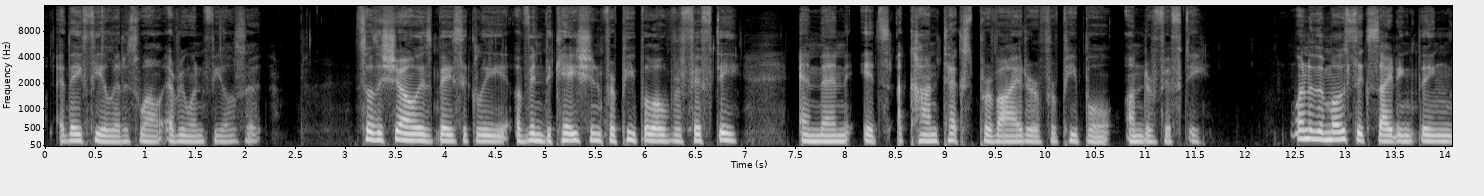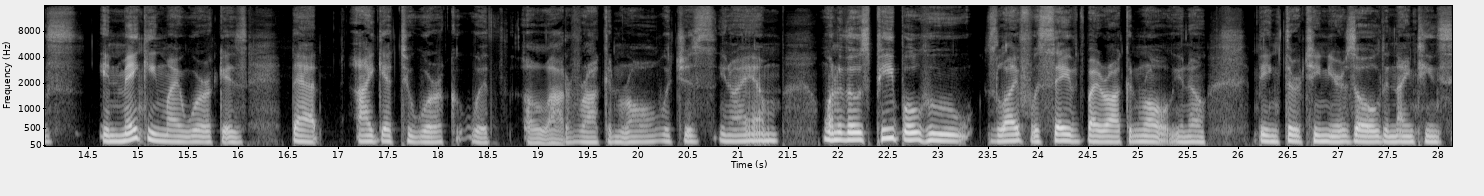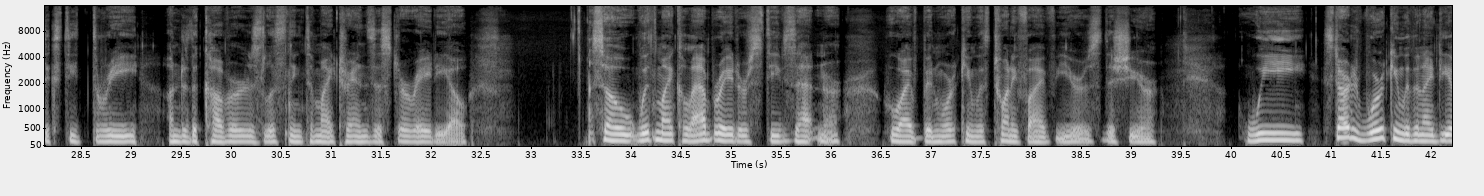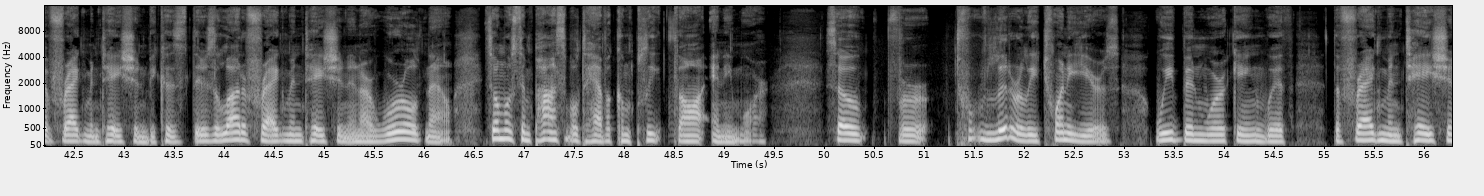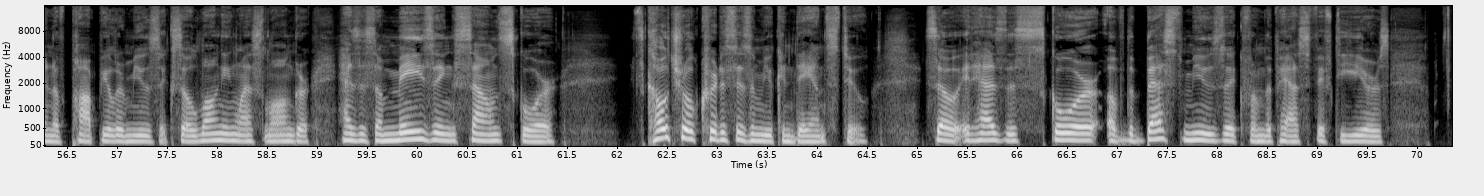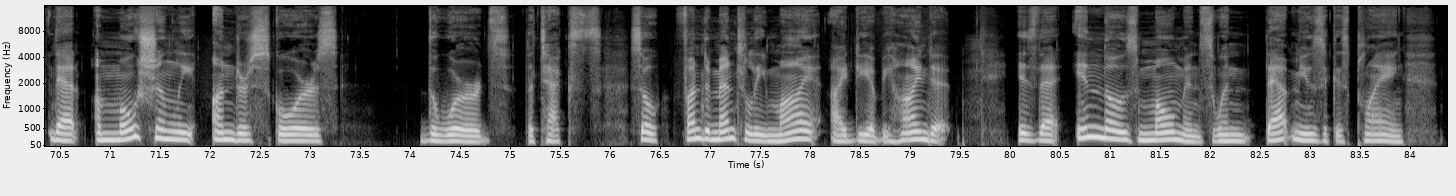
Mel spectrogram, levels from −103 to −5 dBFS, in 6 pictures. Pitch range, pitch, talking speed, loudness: 150-180 Hz, 160 Hz, 140 wpm, -26 LUFS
